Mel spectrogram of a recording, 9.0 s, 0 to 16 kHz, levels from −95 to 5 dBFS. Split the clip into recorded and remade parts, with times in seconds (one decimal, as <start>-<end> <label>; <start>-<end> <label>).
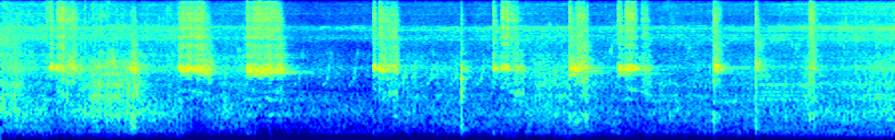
0.0-3.0 remade; 3.0-7.1 recorded; 7.1-9.0 remade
